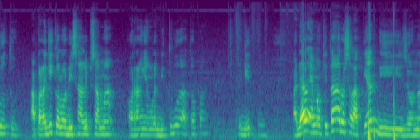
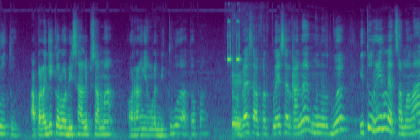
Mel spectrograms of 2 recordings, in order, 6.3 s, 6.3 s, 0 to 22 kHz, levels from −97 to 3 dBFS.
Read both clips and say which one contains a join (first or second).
second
